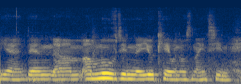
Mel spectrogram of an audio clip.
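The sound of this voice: With a French accent, a woman speaks fairly quickly in a fairly low, dark, mellow voice with little pitch movement, against faint background noise.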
